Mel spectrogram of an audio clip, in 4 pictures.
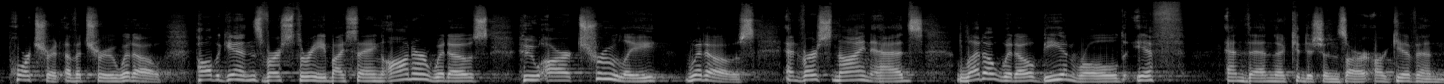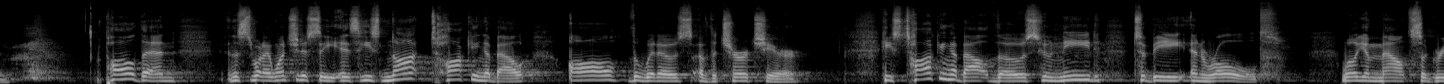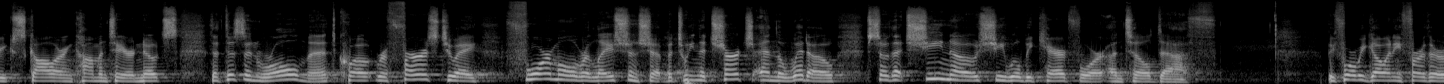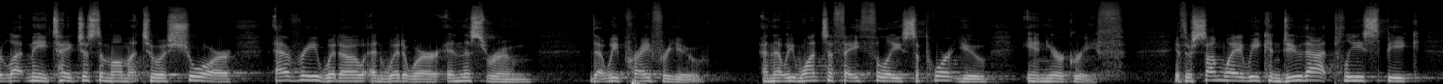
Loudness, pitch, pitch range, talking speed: -26 LUFS, 170 Hz, 150-195 Hz, 150 wpm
